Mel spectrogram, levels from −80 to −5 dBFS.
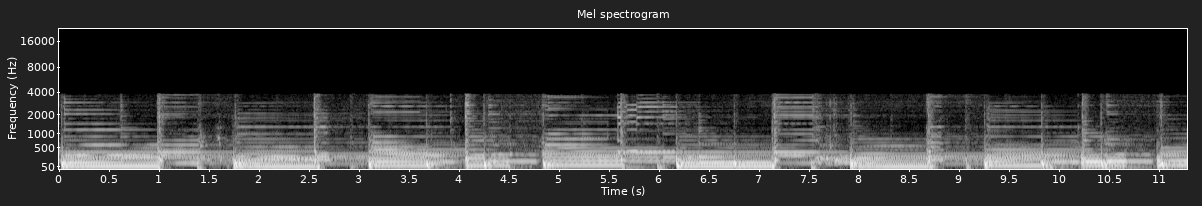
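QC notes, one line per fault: No faults found. Nothing in the audio calls for a note.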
